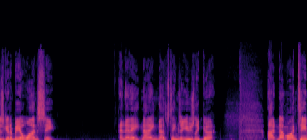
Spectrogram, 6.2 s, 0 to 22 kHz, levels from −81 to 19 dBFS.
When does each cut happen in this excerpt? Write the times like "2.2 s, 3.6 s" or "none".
3.2 s, 4.0 s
